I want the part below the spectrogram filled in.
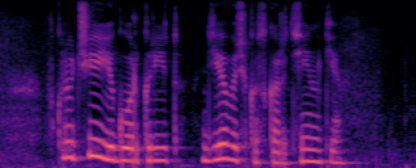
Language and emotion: Russian, neutral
